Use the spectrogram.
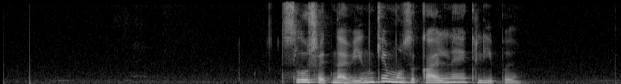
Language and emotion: Russian, neutral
